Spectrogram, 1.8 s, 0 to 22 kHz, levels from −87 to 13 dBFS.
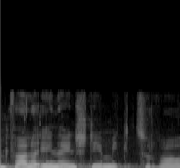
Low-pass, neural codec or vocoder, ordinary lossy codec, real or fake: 9.9 kHz; none; none; real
